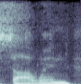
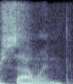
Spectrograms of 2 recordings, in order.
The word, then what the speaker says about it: Samhain: end of harvest with a festival called Samhine, pronounced Sawin or Sin.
